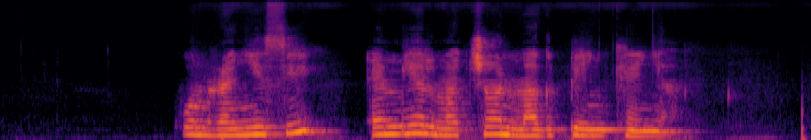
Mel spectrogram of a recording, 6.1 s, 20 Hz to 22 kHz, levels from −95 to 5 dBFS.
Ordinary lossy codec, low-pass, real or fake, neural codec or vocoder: none; 19.8 kHz; fake; codec, 44.1 kHz, 7.8 kbps, Pupu-Codec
